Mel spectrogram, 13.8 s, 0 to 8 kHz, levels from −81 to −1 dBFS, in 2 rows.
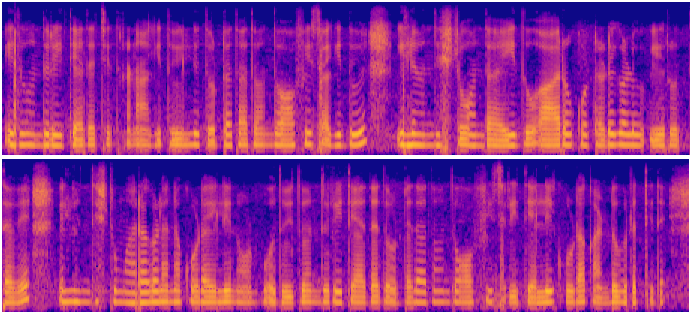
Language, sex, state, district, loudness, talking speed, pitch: Kannada, male, Karnataka, Mysore, -19 LUFS, 130 wpm, 105 Hz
